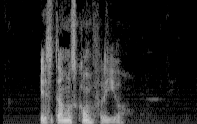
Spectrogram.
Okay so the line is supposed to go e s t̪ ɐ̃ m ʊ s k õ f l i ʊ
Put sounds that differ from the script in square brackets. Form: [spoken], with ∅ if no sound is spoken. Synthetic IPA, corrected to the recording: e s t̪ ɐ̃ m ʊ s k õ f [ɾ] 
